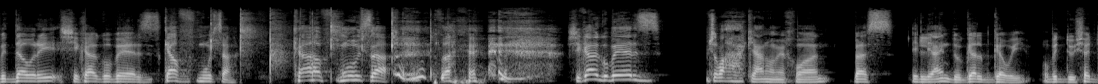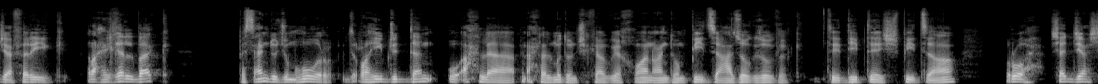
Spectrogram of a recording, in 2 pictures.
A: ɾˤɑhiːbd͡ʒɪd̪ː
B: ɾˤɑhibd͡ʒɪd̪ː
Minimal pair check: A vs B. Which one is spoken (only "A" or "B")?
A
